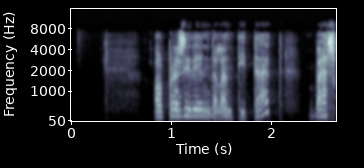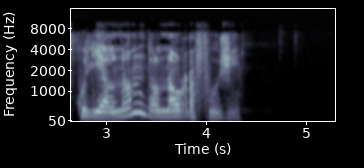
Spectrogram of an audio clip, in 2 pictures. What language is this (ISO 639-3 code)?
cat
